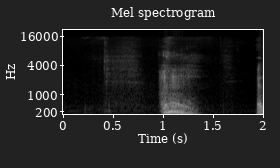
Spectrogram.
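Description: A man clears his throat softly, then says a single word.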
